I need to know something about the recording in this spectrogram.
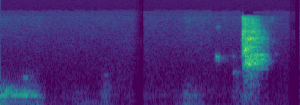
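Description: A pause in a man's conversation: his sentence trails off in its last syllable, and near the end there is a short hissing breath just before the reply.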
